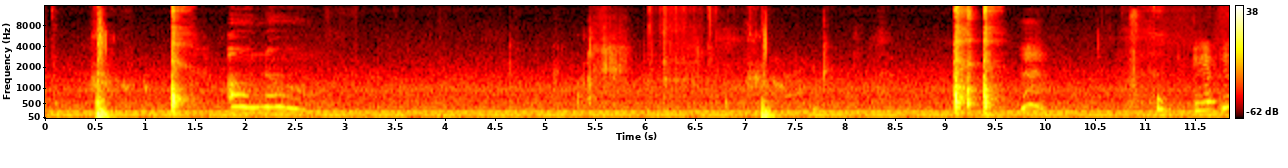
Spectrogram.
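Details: Child coughing: about five short, sharp coughs in scattered bursts with brief vocal sounds between, over steady room hum.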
